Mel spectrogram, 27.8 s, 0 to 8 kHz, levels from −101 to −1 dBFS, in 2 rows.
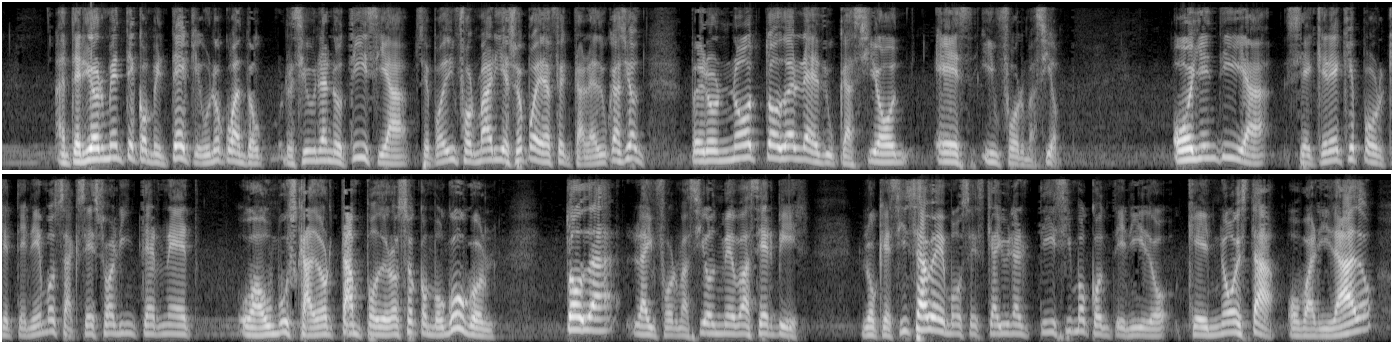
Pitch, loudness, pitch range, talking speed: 155 Hz, -21 LUFS, 130-180 Hz, 140 wpm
